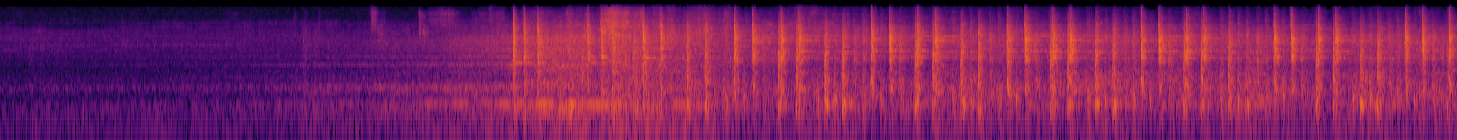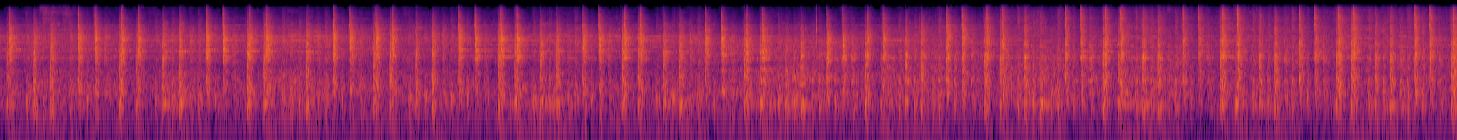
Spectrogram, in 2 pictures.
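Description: Passenger train growing louder as it approaches, then its coaches running past close by, the wheels clacking rapidly and steadily over the rail joints.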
